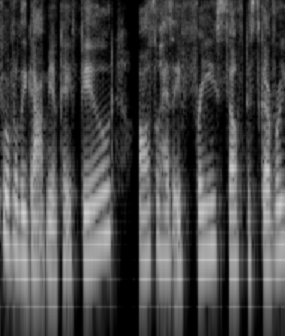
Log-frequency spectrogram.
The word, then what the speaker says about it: Feeld: And lady, that is where Feeld comes in. It's spelled F E E L D, pronounced Feeld.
